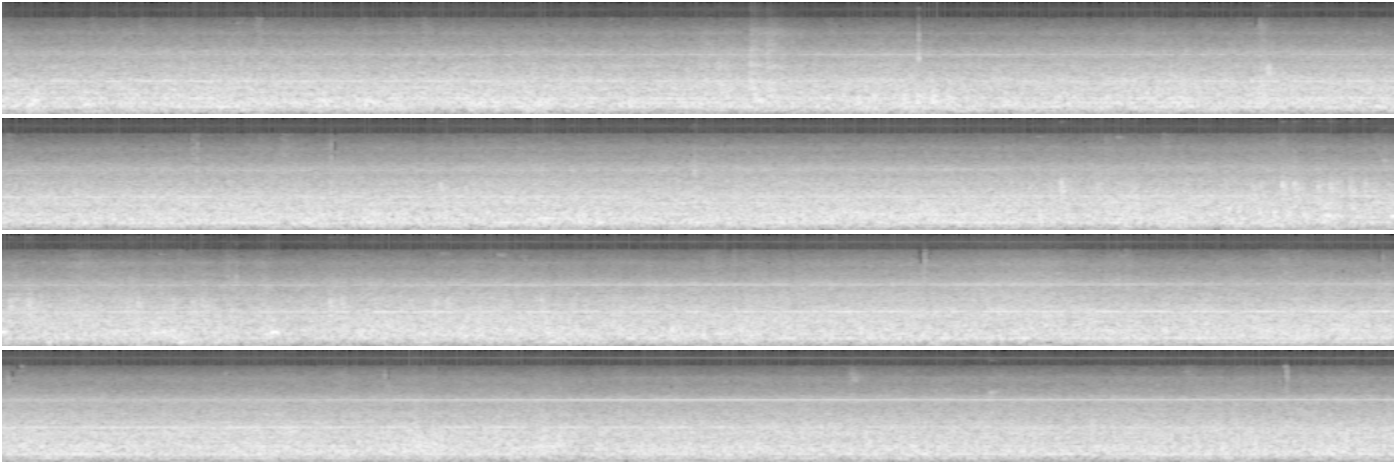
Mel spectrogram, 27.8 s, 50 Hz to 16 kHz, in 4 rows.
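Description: Running noise inside a Korail 311000-series electric train at speed: a steady rumble of wheels on rail with a thin whine that slowly rises in pitch. A few clicks come in the middle, with a knock about fifteen seconds in.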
